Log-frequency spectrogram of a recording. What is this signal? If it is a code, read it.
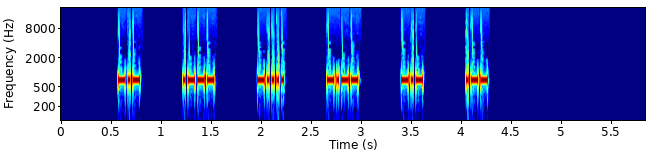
Morse code, heard as a keyed tone, about 46 wpm, spaced as for 17 wpm, 700 Hz. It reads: KJ6YKW
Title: USA Call Signs - 6 Characters - 6x Character Spacing - 50wpm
